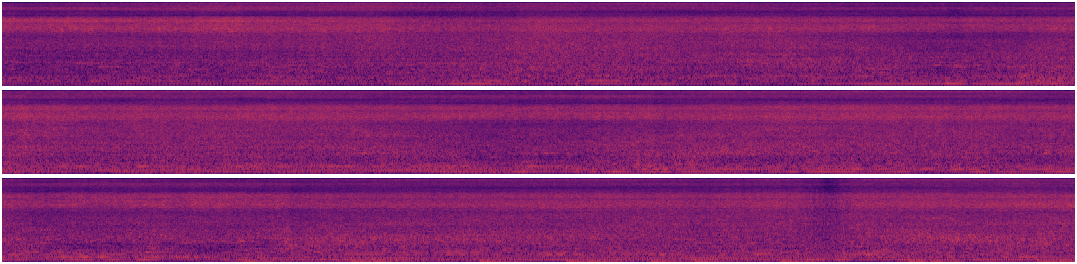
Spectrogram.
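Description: Pressure washer lance spraying a high-pressure jet of water onto brickwork and paving: a steady, unbroken hiss of water.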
